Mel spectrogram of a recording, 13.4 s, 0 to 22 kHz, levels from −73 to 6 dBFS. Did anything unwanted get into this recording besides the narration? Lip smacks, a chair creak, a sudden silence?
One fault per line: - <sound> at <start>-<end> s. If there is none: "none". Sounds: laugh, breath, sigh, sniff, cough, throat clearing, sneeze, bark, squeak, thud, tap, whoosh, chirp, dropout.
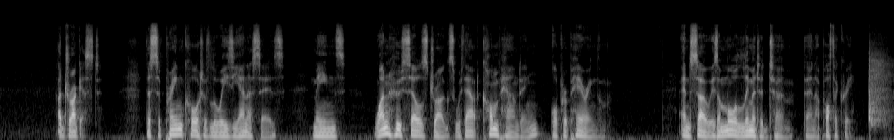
none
